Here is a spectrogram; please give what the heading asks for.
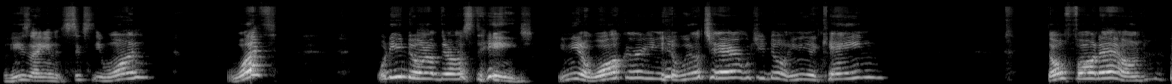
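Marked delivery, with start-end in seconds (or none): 2.2-11.6 mock disbelief. Mock heckling of an older host.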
